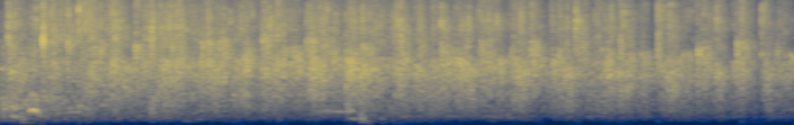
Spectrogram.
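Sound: audience round of applause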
